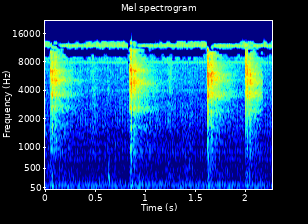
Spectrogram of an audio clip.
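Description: Three sharp, short clicks with a brief high ring, evenly spaced about 0.8 seconds apart, keeping a steady beat like a count-in.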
